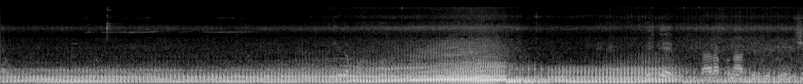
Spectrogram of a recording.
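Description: A vehicle engine running close by. It rises in pitch and grows louder to a peak about four to five seconds in, then drops away suddenly.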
